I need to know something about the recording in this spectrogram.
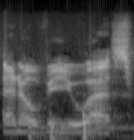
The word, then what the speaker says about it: NOVUS: Actually, most people pronounce novus the wrong way, which Technically, it's the right way, actually. It's technically the right way because it's Latin for fresh and new beginnings.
